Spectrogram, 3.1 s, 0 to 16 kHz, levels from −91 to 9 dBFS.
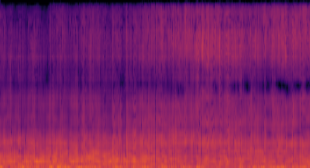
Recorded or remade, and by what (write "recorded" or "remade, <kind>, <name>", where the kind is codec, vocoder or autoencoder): remade, vocoder, BigVGAN v2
